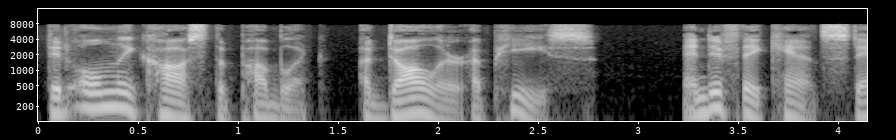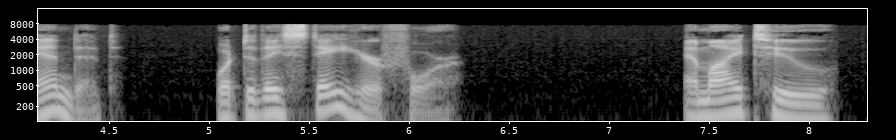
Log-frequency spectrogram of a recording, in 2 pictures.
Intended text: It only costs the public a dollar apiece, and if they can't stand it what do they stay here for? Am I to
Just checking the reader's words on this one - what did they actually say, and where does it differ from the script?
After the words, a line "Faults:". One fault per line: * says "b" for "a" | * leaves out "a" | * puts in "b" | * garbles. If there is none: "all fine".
It only costs the public a dollar apiece, and if they can't stand it what do they stay here for? Am I to
Faults:
all fine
